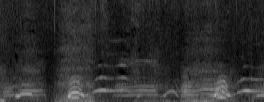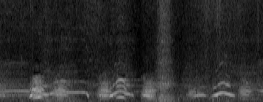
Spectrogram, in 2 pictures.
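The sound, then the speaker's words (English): Several sled dogs bark and whine eagerly together, a chorus of overlapping yips, howls and whimpers, continuous and excited throughout. “Dogs are ready for more.”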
